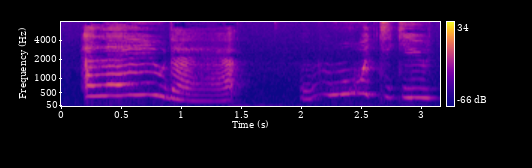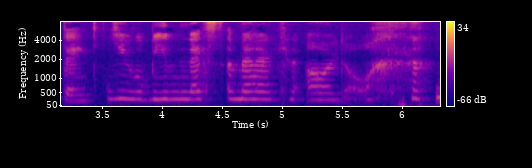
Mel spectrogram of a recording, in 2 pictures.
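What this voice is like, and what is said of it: Awful put-on British accent. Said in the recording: “my British accent ... I'm doing, like, an awful British accent”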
